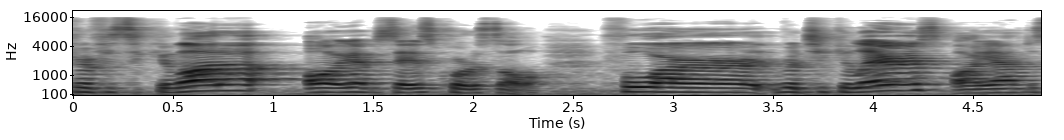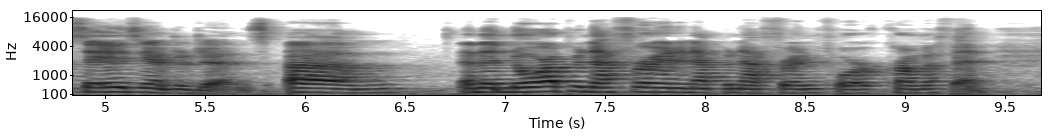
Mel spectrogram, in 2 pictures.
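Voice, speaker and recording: A woman talks at a fairly quick pace. Her pitch is medium, with audible room echo around her voice. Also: ordinary pitch variation. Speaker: anatomy and physiology instructor. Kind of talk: exam review tutorial. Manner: fast.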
